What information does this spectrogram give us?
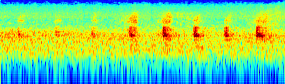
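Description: Egyptian goose giving a run of harsh, honking calls, about two per second, growing louder toward the end over a soft background hiss.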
